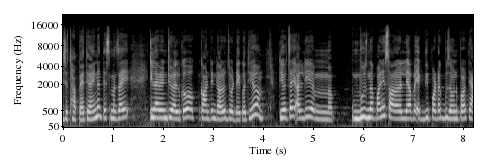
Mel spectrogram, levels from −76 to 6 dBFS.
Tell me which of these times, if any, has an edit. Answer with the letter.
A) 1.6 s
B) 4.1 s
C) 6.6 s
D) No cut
D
